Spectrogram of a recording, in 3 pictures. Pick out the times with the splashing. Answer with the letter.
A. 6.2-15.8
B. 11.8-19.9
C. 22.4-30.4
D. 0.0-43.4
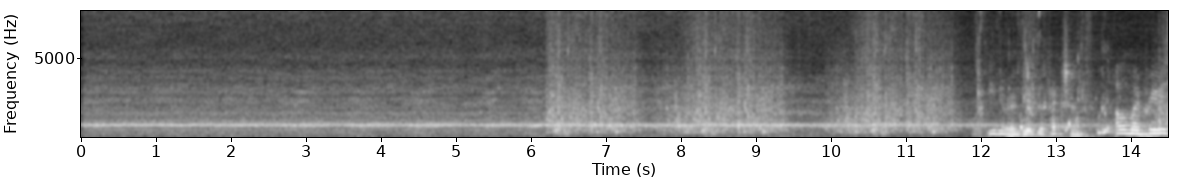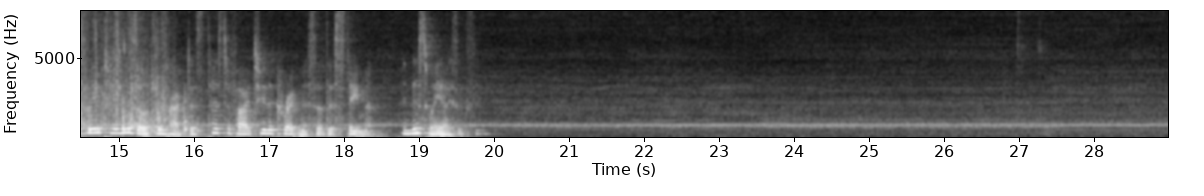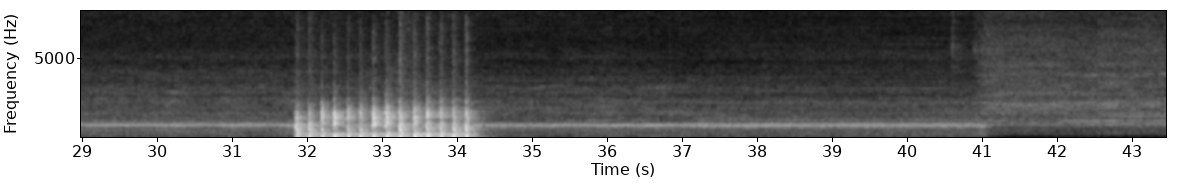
A.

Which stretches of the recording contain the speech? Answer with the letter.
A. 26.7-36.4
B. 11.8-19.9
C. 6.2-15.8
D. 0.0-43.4
B.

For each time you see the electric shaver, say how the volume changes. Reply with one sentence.
You can't hear the electric shaver here.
